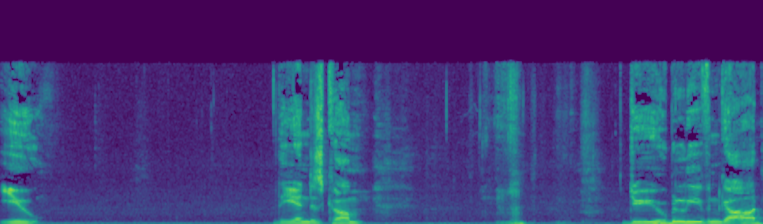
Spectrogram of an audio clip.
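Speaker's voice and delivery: changed, trance-like voice. A player voices a character speaking after his trance, in Spencer's trance voice. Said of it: "he has a different voice".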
